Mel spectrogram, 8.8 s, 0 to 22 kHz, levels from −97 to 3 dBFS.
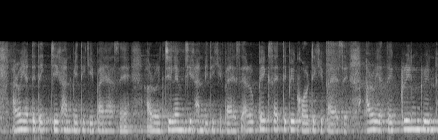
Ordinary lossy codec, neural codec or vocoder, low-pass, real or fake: none; none; 7.2 kHz; real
